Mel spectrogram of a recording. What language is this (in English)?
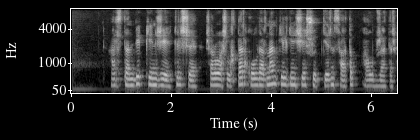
Kazakh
